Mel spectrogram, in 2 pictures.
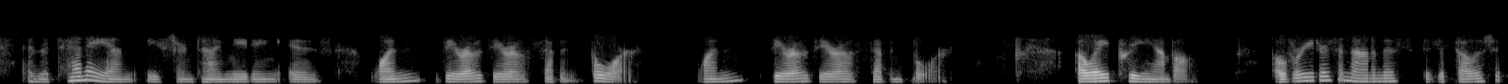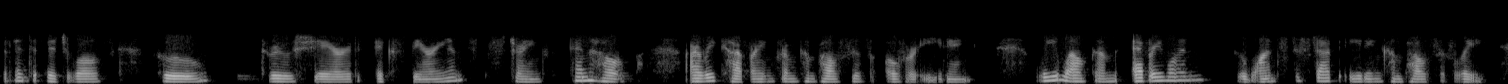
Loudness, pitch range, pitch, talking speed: -29 LUFS, 125-150 Hz, 130 Hz, 80 wpm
